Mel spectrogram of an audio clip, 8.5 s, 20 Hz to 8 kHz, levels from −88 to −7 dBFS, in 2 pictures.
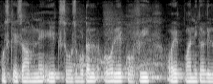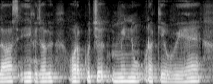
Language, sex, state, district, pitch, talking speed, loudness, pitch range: Hindi, male, Uttar Pradesh, Shamli, 135 Hz, 150 wpm, -16 LUFS, 130-140 Hz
